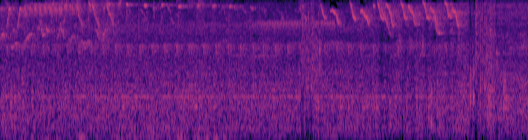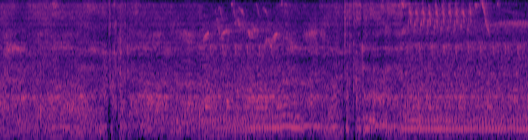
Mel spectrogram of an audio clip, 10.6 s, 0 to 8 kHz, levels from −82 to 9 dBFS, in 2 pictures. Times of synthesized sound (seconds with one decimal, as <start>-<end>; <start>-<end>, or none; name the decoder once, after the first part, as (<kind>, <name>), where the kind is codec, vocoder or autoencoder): 4.9-7.3 (codec, SNAC); 8.1-9.3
